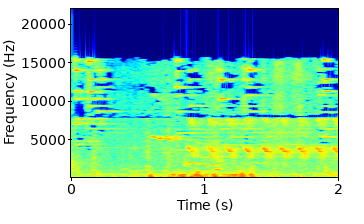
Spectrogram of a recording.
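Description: A small bird's rapid trill of short high notes, about ten a second, starting about a second in, with a brief chirp just before it. Under it, light irregular knocks as sausages are turned on a metal smoker grate.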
